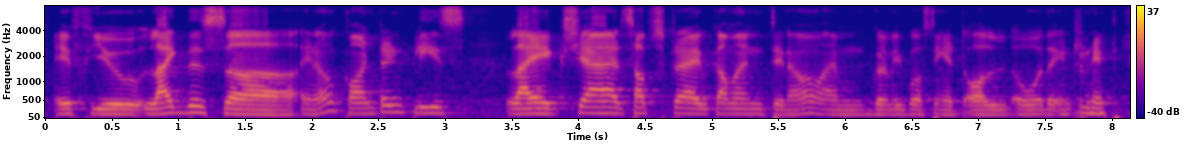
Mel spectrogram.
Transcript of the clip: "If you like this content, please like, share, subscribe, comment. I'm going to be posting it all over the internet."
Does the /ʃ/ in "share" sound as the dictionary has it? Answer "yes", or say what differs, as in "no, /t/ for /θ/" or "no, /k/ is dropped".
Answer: yes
